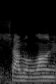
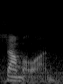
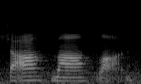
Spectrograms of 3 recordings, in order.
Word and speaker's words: Shyamalan: Night Shyamalan and Ding Dong, or whatever you want to say, because you can't pronounce his name. It's Shyamalan. Shyamalan.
